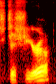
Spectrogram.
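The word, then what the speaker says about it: Teixeira: I just kind of looked it up on Google, and they said the Brazilian pronunciation was Texeira.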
